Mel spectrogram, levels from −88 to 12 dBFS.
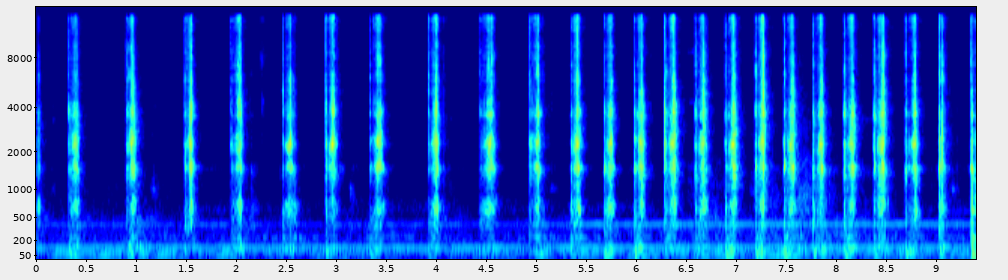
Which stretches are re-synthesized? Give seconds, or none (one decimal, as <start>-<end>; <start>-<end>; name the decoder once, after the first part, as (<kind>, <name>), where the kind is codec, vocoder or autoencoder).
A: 1.4-6.3 (codec, SNAC); 8.6-9.4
